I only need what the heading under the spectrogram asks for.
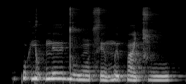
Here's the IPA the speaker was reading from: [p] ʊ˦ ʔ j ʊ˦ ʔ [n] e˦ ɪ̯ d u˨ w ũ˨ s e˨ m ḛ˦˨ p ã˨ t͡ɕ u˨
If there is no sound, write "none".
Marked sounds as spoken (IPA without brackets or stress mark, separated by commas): p, n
